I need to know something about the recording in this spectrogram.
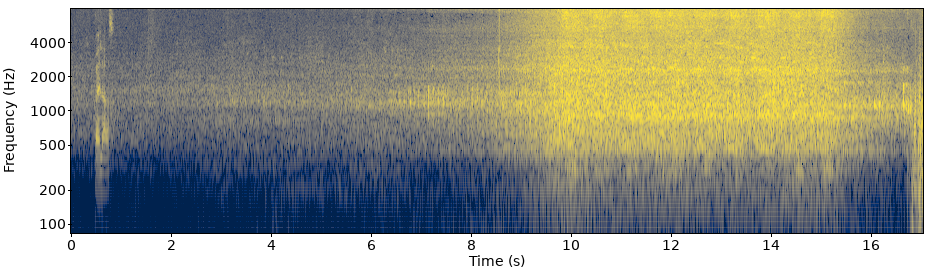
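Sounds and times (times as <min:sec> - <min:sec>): faint train whine: 0:00.0 - 0:17.0
train passing wheel-on-rail noise: 0:01.0 - 0:17.0
rapid ticks: 0:06.5 - 0:08.8.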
